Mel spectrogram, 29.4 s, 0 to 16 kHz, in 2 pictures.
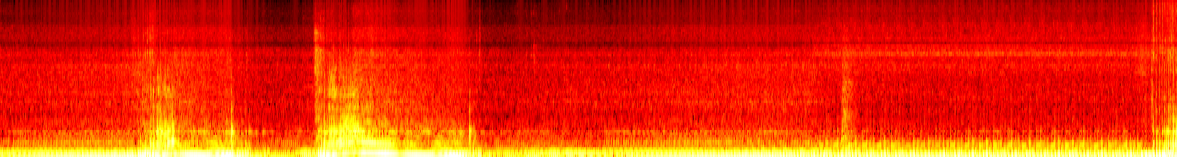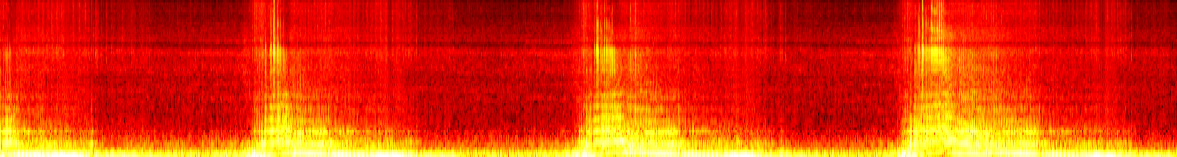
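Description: A 2023 Subaru BRZ's 2.4-litre flat-four is free-revved twice from idle on its stock exhaust header. From about ten seconds in it runs through a catless JDL unequal-length header and HKS Hi Power single-exit catback: it idles with an uneven boxer rumble and is blipped four times, about four seconds apart.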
